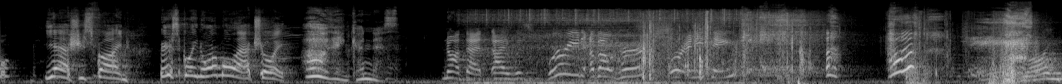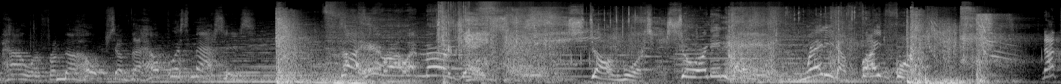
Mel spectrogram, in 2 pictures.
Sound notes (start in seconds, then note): 3.2 whispers; 8.8 gasps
